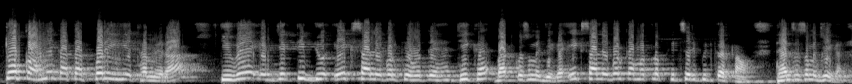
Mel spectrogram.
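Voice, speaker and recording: A man teaching an English grammar class, who repeats key points, asks students check questions and dictates notes slowly. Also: extremely high pitch, expressive, a little mellow. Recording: dull lo-fi sound.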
